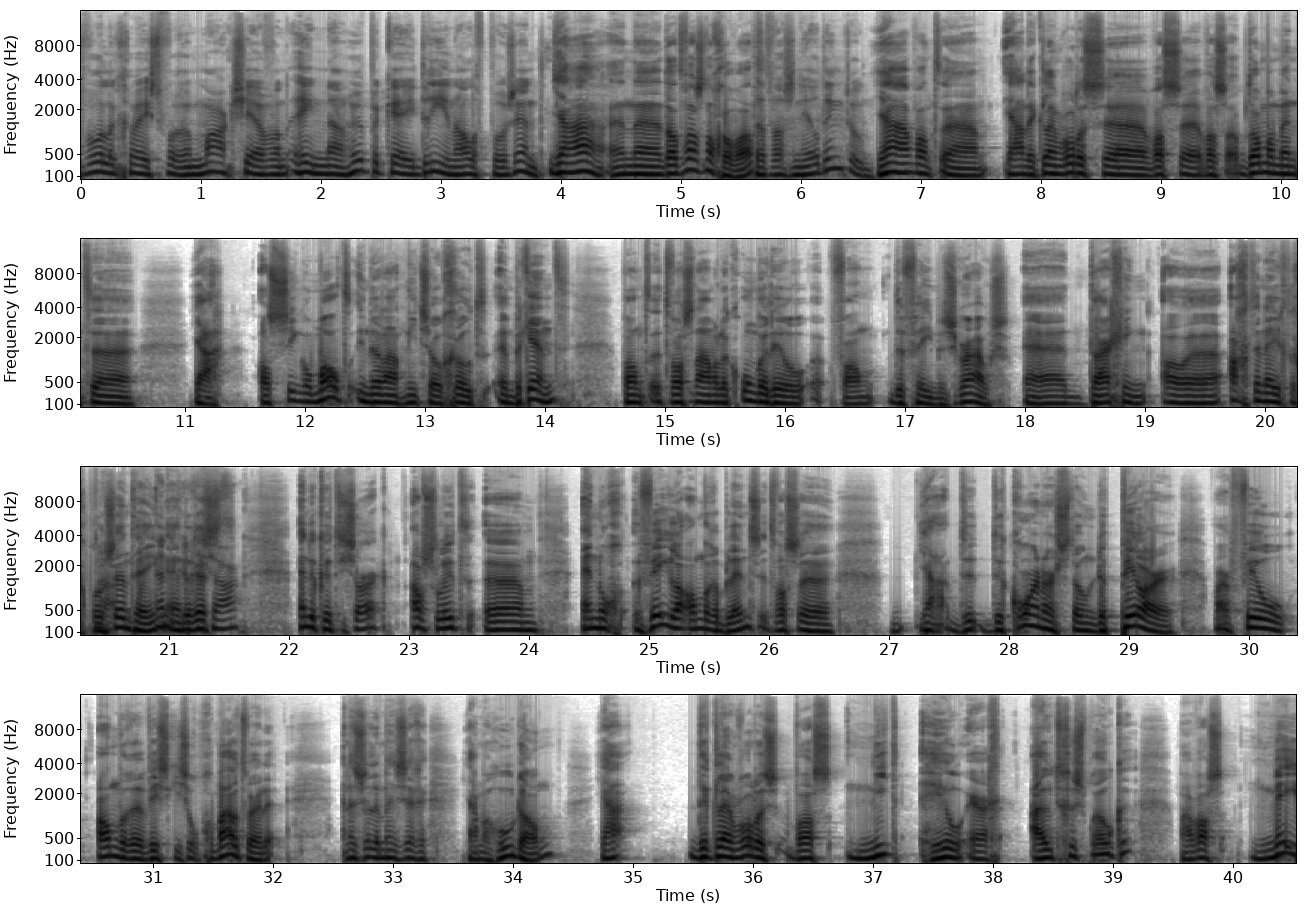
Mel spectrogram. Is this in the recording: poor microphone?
no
